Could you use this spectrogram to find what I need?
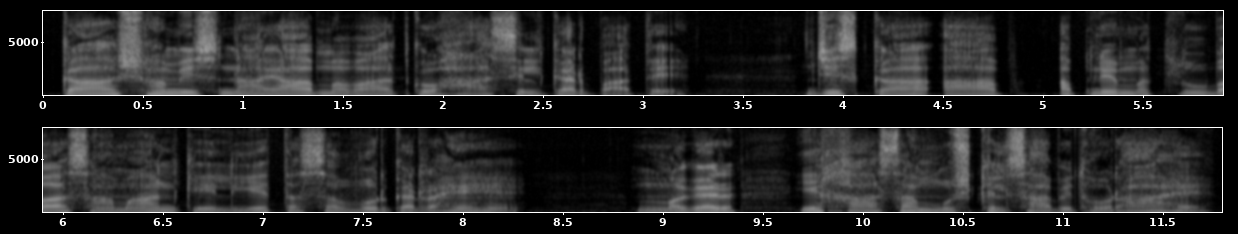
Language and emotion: Urdu, sad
